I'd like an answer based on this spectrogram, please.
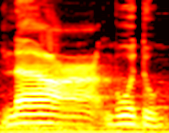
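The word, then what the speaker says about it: نعبد: Na'budu. Itu yang membedakan dengan orang-orang yang masih keliru bacanya dengan hamzah. Na'budu. Iyyaka na'budu. Harusnya pakai ain, bukan pakai hamzah.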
